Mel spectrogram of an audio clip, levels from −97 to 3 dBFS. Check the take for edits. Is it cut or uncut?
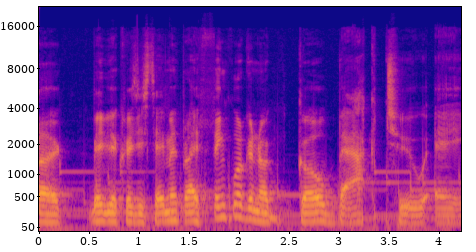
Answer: uncut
